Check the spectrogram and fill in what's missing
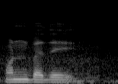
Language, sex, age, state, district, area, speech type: Tamil, male, 18-30, Tamil Nadu, Coimbatore, rural, read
